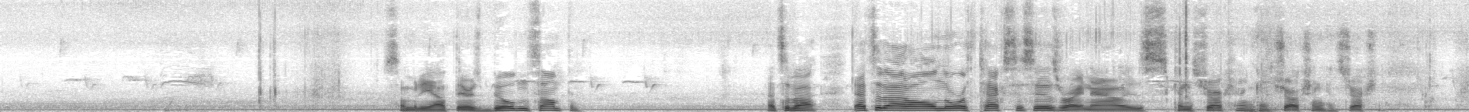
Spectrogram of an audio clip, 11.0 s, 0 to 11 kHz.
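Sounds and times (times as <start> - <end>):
distant construction machinery hum: 0.0 - 11.0.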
